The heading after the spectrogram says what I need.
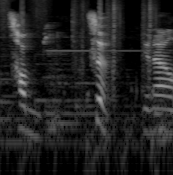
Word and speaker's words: Zombie: the same word but you just pronounce it differently since there's a Z at the beginning which is a set in German you just say zombie so you know like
